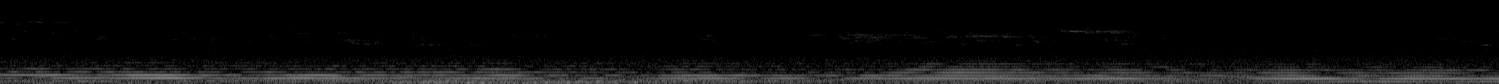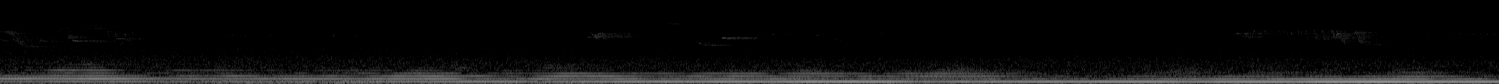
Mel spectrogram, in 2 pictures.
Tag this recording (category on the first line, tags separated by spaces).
Soundscapes > Nature
artistic-intervention data-to-sound natural-soundscape nature phenological-recording raspberry-pi weather-data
